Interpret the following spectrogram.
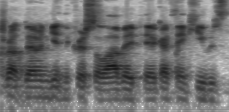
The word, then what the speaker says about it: Olave: I can say Olave, by the way. For those listening, I just don't like to because the first time I saw that, there was no way I was going to pronounce that Olave.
